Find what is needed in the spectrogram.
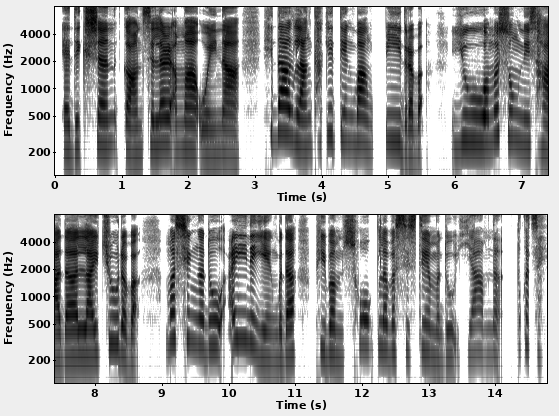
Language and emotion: Manipuri, disgusted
